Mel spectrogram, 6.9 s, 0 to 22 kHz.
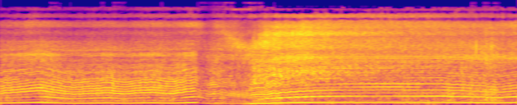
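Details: Troy-Bilt TB22EC two-stroke string trimmer, after replacing an old primer bulb to fix a no-start from sitting: steady high buzz, brief dip and recovery under cutting load; running smoothly.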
